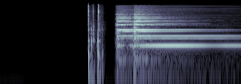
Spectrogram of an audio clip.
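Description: Two quick clicks, then a bright bell ding that is struck, struck again and rings on, fading slowly. These are the click-and-notification-bell sound effects of a subscribe-button animation.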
